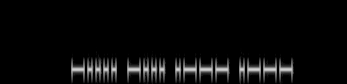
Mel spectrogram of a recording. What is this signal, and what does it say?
Morse code, heard as a keyed tone, about 32 wpm, 700 Hz. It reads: 6BJJ
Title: Four Challenging Letter-Number Combinations 30wpm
